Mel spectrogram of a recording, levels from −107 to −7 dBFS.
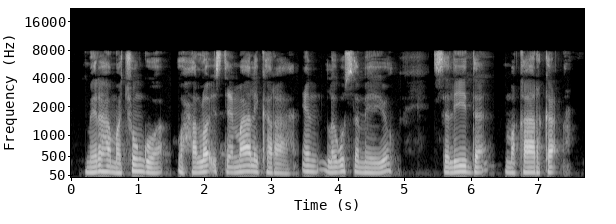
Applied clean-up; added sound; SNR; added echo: none; none; none; none.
